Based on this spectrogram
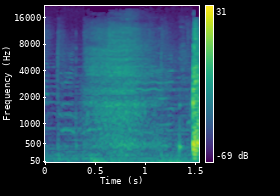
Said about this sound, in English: I know I cough. I'm coughing a lot, you know. The boy need a lozenge.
